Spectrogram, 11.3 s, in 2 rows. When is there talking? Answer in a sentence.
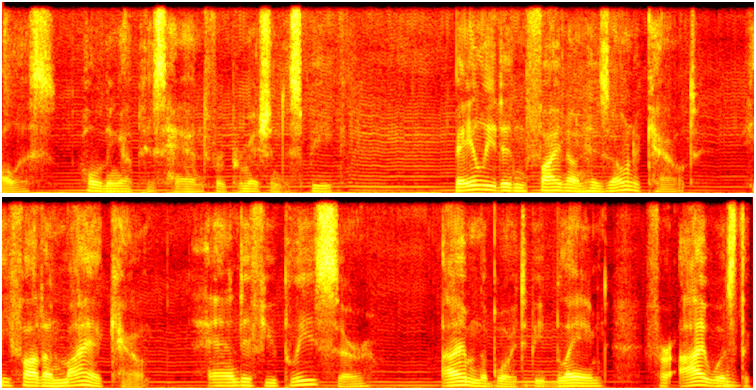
The talking can be heard from 0.0 to 2.6 s and from 3.4 to 11.2 s.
